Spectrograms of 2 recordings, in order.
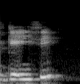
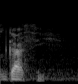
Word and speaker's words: Gacy: ¿No es Gacy? – No, es Gassi. – Gassi, ok, Gassi.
